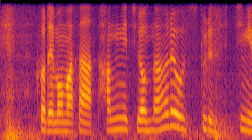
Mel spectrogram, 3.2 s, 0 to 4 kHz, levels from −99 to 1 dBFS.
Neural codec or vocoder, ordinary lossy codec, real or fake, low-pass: codec, 16 kHz, 0.3 kbps, FocalCodec; none; fake; 3.6 kHz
